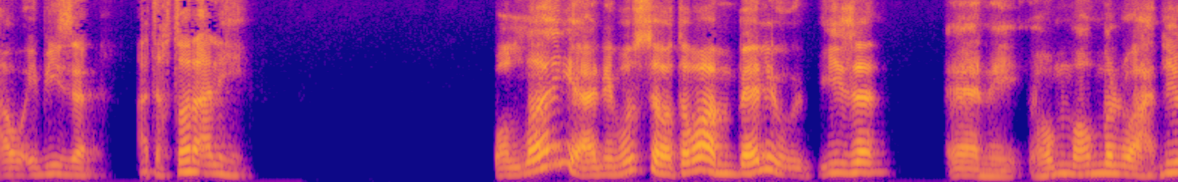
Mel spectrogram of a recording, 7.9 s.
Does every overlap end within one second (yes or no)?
yes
